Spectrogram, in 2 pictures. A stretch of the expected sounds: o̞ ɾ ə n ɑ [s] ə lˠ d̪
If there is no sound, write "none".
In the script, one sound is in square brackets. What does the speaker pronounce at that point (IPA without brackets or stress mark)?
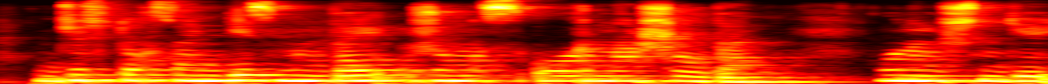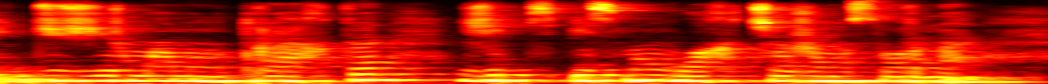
ʃ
